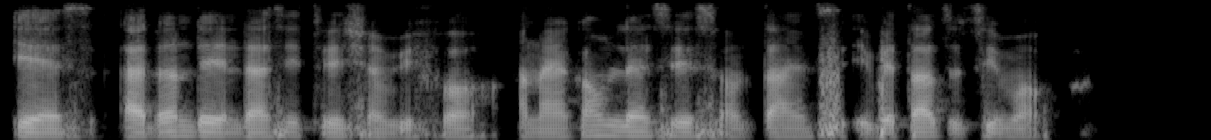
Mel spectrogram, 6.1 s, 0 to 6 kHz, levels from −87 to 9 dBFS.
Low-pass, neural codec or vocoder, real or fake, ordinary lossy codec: 5.4 kHz; none; real; Opus, 16 kbps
